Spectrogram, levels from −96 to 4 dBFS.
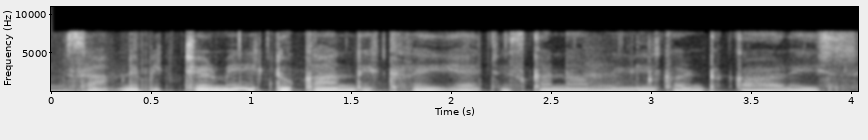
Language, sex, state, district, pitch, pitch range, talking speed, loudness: Hindi, female, Haryana, Jhajjar, 230 Hz, 225-245 Hz, 205 wpm, -17 LUFS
